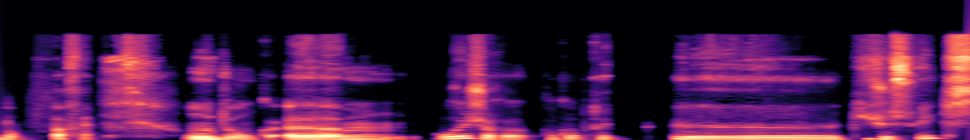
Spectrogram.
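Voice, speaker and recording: Her dark, mellow voice sits at a medium pitch as this woman speaks very slowly with fairly even intonation, the sound dry and close with no echo. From Belarus. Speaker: journalist. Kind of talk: webinar talk. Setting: video call webinar. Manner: halting, non-fluent French.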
